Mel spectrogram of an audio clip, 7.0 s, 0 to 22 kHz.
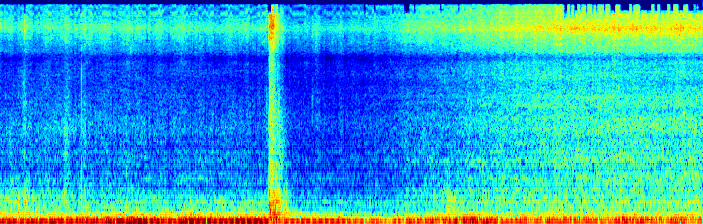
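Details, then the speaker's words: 1964 Impala V8 after swapping the original Rochester 4G carburetor for an Edelbrock 600 cfm 1406 with manifold adapter, warmed up and timing set: deep, steady, even idle with good throttle response, no misses or knocks. "Yeah, that runs good. Throttle responses."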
